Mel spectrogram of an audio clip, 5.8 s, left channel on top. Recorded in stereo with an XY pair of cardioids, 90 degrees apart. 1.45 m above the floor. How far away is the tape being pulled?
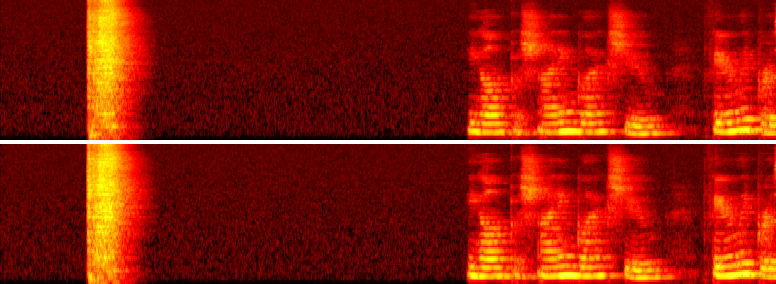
About 1.3 m.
